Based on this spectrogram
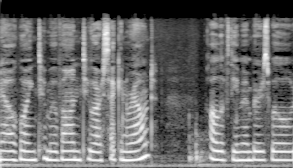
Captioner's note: speaking French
